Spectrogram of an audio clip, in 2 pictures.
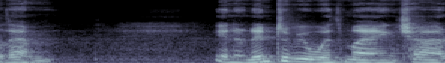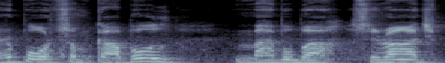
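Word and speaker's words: Mayank Chhaya: Okay, no, it's Mayank Chaya. Mayank Chaya. Very good. Mayank Chaya.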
